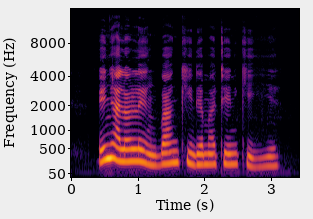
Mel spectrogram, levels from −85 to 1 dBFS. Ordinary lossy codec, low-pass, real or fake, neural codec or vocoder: none; 14.4 kHz; real; none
